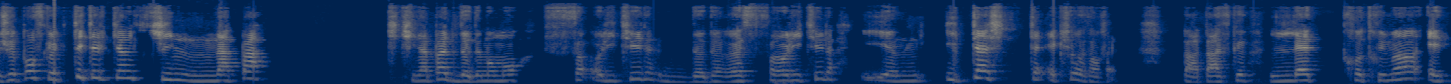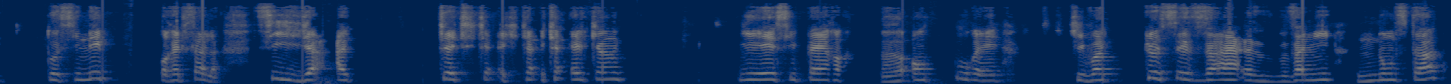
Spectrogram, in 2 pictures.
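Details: Adult man, a French-speaking comedian, who has stuttered since childhood and who calls it more like an accent; stuttering.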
